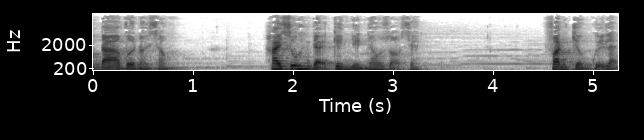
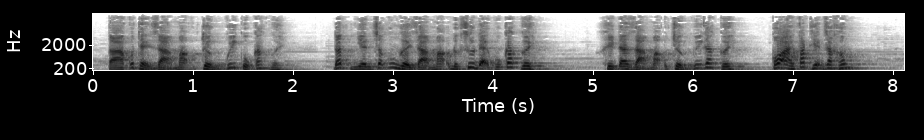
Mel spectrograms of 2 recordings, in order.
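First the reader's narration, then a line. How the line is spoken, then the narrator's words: Hurried shout. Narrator (Vietnamese): Phan Trường Quỹ giả vội la lên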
